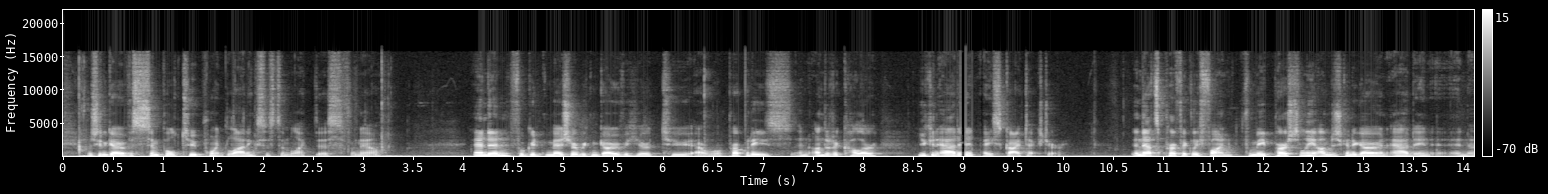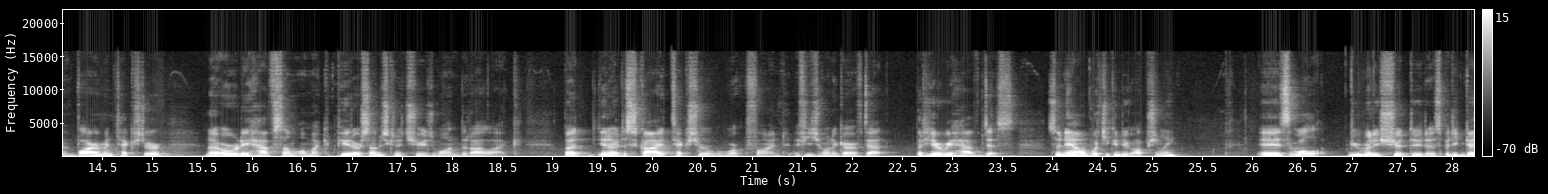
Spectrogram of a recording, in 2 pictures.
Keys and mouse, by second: 0.0 KP_7, 0.6 click, 0.9 right click, 1.1 click, 1.1 g, 1.3-19.1 right drag, 1.8 r, 3.1 KP_0, 6.3-6.6 drag, 7.7-19.1 drag, 7.7-9.3 middle drag, 11.9-14.2 middle drag, 14.4 middle drag, 17.3-19.1 middle drag, 23.3 ctrl+s, 28.0 click, 28.0 middle click, 28.0 right click.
